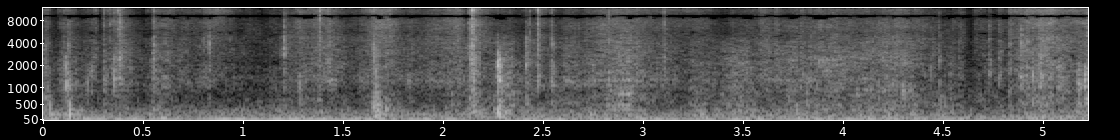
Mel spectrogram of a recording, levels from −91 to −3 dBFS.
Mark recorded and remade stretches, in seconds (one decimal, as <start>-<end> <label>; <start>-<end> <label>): 0.0-5.2 recorded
